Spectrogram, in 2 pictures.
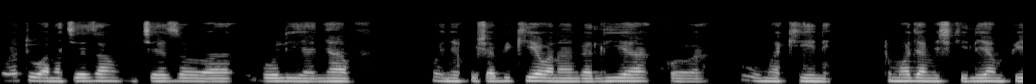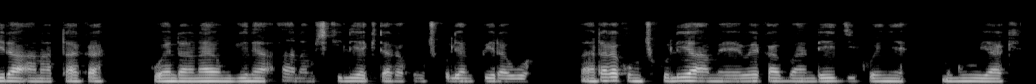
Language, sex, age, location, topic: Swahili, male, 18-24, Wajir, government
